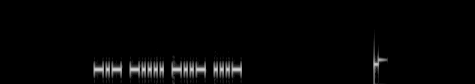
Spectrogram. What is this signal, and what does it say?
Morse code, heard as a keyed tone, about 40 wpm, 700 Hz. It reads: K6XV
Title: USA Call Signs - 4 Characters - 2x Character Spacing - 40wpm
